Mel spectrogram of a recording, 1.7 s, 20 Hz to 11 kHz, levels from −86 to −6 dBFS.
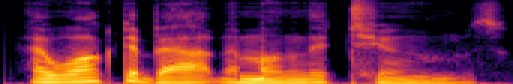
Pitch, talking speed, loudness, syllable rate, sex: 110 Hz, 210 wpm, -17 LUFS, 6.0 syllables/s, male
